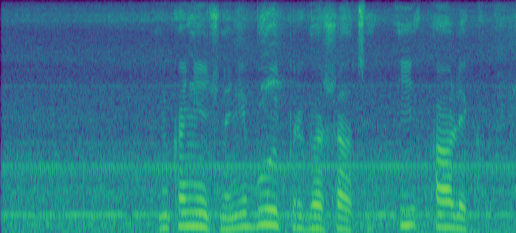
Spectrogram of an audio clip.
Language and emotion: Russian, neutral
